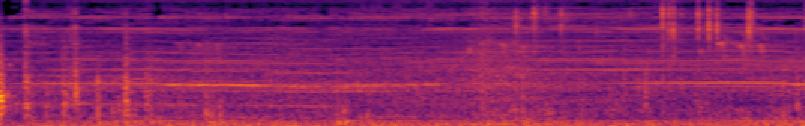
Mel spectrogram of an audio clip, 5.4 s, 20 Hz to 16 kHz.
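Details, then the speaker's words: Carefree Travel'r motorized awning arms with a Dometic 8500 21' awning tube on an MCI bus conversion, extending: even motor drone with a faint steady whine and no grinding or labouring; normal motor operation. "So it sounds good, motor sounds good and all that, you know."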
